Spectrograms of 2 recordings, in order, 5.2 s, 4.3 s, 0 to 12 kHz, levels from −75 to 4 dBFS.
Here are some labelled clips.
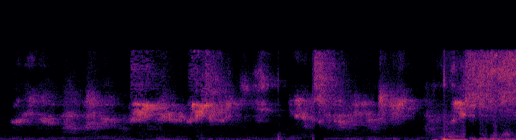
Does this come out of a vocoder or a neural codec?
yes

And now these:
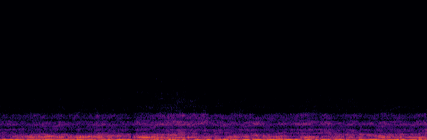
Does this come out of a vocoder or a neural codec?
yes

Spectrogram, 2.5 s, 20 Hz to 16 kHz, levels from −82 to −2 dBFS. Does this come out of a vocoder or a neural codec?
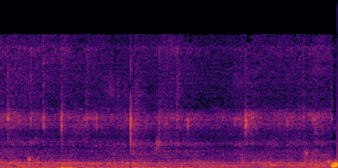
yes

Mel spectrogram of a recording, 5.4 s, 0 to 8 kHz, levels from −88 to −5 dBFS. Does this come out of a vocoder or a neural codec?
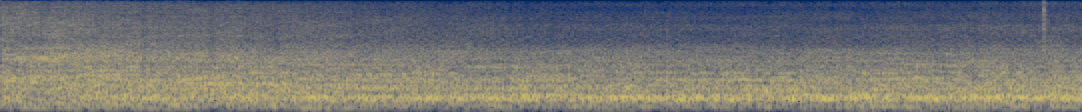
yes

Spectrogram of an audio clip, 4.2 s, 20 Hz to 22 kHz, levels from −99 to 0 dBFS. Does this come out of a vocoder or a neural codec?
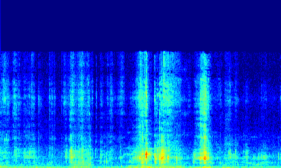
no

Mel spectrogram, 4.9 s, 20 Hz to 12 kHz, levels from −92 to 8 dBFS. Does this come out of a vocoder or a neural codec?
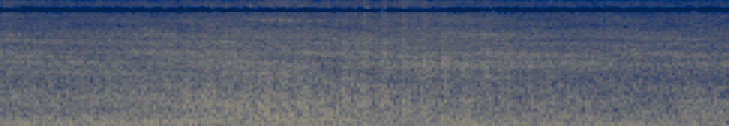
no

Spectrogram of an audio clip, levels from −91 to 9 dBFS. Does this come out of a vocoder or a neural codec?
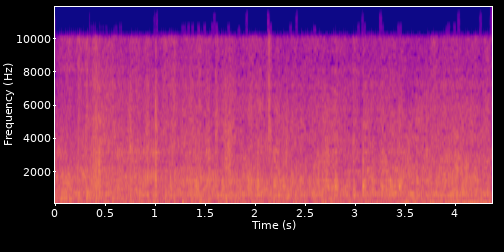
yes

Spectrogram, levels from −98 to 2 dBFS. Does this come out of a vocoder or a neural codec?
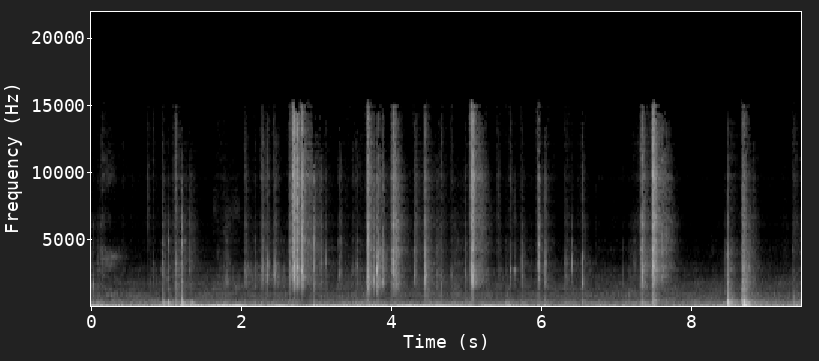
yes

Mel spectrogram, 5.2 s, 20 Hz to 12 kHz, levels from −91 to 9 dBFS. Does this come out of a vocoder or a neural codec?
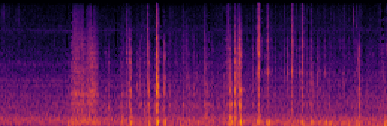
no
